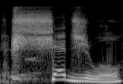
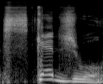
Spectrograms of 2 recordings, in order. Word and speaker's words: schedule: there's a a uh the original pronunciation in Greek was more like an SK sound SK SK SC Not sh sh sh so they say schedule and we say schedule and guess who's right so yeah yeah so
